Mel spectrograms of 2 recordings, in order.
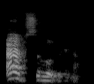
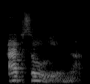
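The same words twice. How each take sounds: First: Emphatic refusal. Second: Quiet firm refusal. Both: Retold or imitated. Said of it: "And the Rebbe said".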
